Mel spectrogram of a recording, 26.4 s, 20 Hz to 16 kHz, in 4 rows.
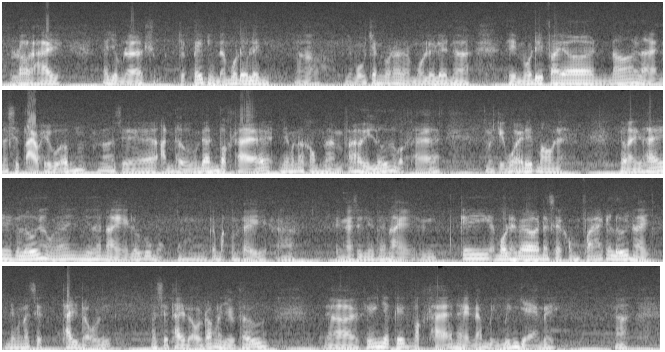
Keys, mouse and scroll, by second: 9.6-10.1 scroll up 3, 10.2 middle click, 11.9 Tab, 12.7 middle click, 14.4 scroll down 2, 15.0 middle click, 16.0 middle click, 19.9 right click, 21.0 right click, 21.3 middle click, 23.0 middle click.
